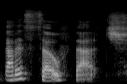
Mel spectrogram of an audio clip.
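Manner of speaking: drawn-out slow quote; Mean Girls quote. Retold or imitated. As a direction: say it like a queen bee. Quoting Mean Girls catchphrase.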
